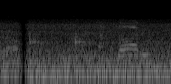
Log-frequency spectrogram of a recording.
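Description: Faint voices in short fragments over a steady background hiss, with a brief dropout about a third of a second in.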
